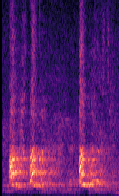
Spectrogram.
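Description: A dog barks three times in quick succession, sharp, loud barks that echo in a large hall.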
